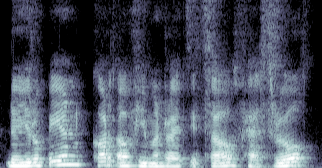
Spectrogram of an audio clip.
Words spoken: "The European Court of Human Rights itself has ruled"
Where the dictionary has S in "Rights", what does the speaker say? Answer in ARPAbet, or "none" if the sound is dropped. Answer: S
